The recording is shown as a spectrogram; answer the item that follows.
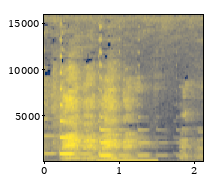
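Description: Background film music: deep synthesised bass notes held for most of a second each and repeating, with short bell-like chime notes over them. A wavering voice sounds over the music about half a second in.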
